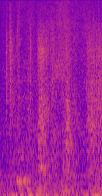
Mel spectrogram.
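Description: Footsteps on a hard floor: a few short, uneven knocks as a person walks away from a lectern.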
